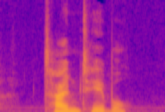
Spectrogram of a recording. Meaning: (noun) A tabular schedule of events with the times at which they occur, especially times of arrivals and departures
- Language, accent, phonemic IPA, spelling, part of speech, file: English, US, /ˈtaɪmˌteɪbəl/, timetable, noun / verb, En-us-timetable.ogg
